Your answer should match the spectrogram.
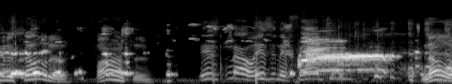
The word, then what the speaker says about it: Fanta: You gotta pronounce it with the long A, not the short.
